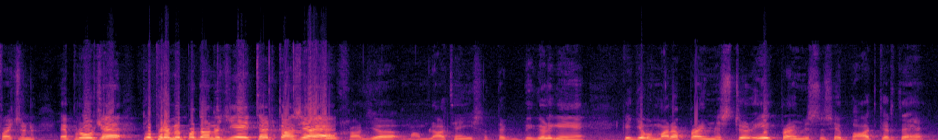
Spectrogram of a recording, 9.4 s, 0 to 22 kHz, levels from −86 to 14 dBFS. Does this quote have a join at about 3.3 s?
yes; 1 cut; at 3.3 s

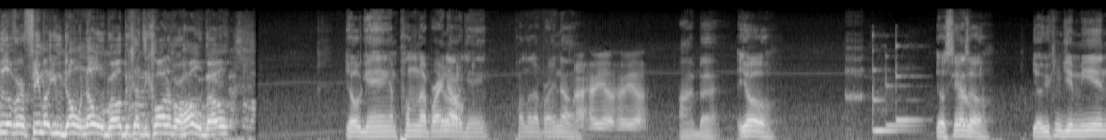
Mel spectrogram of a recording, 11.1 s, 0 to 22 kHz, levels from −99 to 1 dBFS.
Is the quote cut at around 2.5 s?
yes; 1 cut; at 2.5 s

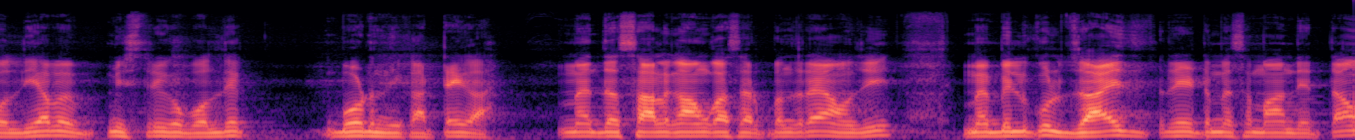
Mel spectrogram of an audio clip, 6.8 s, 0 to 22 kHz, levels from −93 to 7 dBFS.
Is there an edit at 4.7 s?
no; 1 cut; at 2.7 s

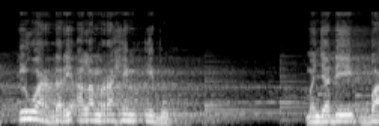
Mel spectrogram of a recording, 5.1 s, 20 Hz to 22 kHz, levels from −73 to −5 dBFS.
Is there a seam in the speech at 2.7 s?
yes; 2 cuts; at 2.7 s, 4.1 s

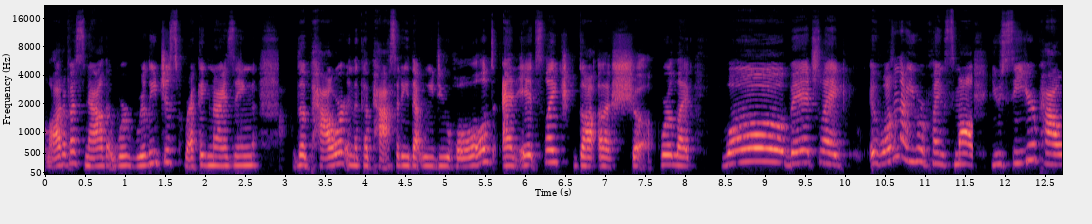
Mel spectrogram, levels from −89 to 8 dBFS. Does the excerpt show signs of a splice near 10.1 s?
no; 2 cuts; at 2.8 s, 11.7 s

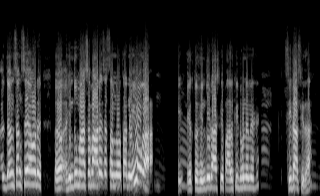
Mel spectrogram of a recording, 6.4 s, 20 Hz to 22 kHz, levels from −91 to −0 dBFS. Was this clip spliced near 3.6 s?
yes; 1 cut; at 3.6 s

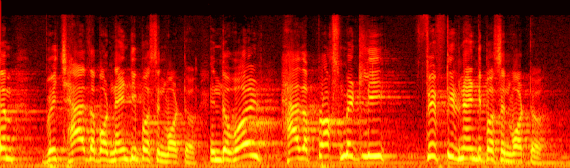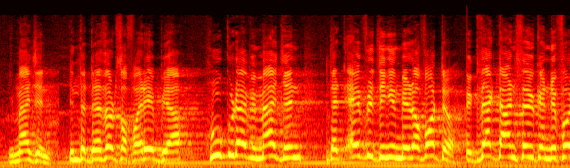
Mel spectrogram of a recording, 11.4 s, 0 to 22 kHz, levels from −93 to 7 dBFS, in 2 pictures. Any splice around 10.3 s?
yes; 3 cuts; at 1.9 s, 6.3 s, 10.3 s

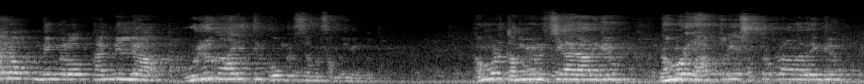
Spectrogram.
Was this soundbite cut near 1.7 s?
yes; 1 cut; at 1.7 s

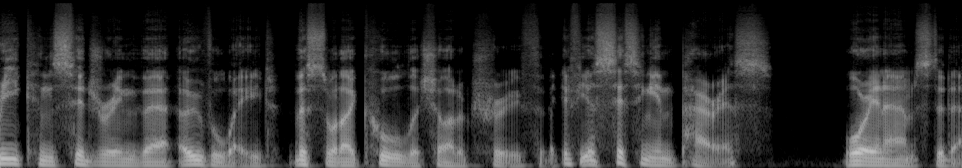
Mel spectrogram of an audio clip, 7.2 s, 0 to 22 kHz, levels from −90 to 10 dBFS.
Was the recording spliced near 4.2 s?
yes; 2 cuts; at 2.2 s, 4.2 s

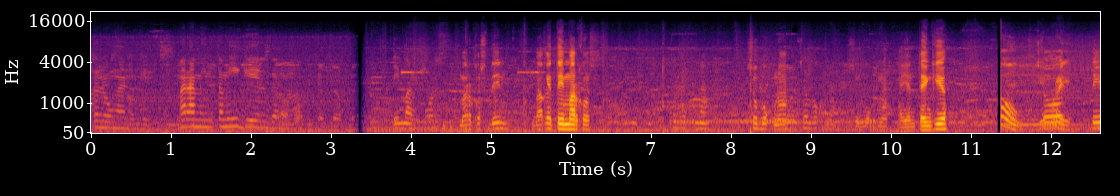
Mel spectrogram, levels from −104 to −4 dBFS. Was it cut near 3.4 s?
yes; 2 cuts; at 3.4 s, 11.3 s

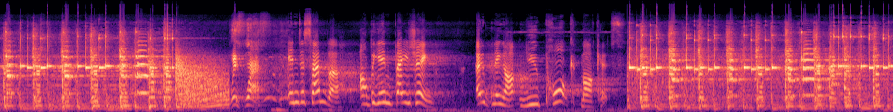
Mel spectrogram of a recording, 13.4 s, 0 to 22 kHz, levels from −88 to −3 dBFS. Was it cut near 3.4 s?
yes; 1 cut; at 3.4 s

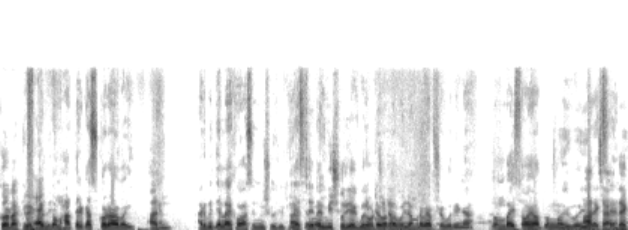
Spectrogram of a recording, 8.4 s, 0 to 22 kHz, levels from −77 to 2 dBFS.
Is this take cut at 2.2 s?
yes; 2 cuts; at 2.2 s, 6.6 s

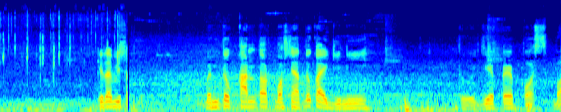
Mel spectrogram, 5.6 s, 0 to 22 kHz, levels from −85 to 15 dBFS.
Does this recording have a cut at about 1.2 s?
yes; 1 cut; at 1.2 s

